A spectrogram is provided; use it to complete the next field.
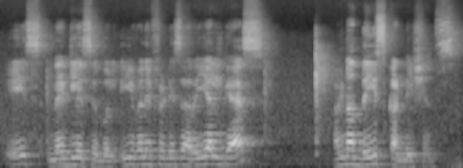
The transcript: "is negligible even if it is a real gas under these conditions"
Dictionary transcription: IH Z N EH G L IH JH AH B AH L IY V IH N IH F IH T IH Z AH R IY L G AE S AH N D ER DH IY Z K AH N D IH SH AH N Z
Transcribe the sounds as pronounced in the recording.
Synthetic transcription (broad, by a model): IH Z N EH G L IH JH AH B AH L IY V IH N IH F IH T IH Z AH R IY L G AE S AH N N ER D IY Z K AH N D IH SH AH N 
